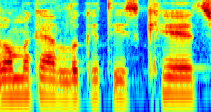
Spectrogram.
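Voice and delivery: mock tearful voice. Retelling what mom said while watching the news: imitating mom crying. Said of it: "she's crying".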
